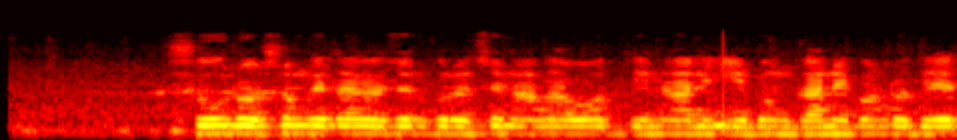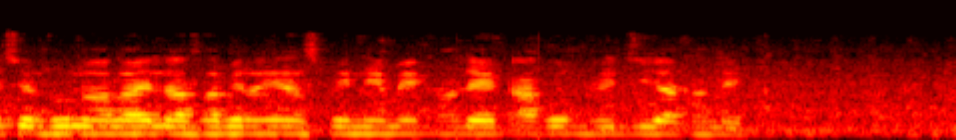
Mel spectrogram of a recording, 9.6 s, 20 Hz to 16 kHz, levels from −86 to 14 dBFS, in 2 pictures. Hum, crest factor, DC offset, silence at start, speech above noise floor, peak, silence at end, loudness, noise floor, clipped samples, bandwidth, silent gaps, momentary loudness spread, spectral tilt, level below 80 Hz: none; 18 dB; under 0.1%; 0.1 s; 27 dB; -2 dBFS; 0 s; -19 LUFS; -45 dBFS; under 0.1%; 6.8 kHz; none; 12 LU; -8.5 dB/octave; -56 dBFS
